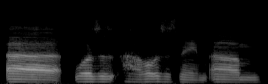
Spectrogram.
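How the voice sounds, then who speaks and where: A man's voice: mid-range voice, flat delivery, normal speed, clear, resonant tone, dry recording. A man co-hosting a podcast over a video call, rambling easily through album titles from his collection. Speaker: podcast co-host. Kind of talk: casual chat about vinyl records.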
